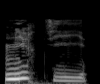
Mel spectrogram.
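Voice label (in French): "myrtille", French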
